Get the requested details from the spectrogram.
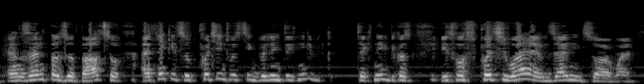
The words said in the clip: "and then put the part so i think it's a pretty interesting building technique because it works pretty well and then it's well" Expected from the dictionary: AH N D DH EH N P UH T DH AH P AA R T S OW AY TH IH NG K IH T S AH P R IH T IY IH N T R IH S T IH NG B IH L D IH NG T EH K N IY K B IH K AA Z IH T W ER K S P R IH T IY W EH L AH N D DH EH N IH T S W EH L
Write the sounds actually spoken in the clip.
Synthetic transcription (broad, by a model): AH N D DH EH N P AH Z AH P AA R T S OW AY TH IH NG K IH T S AH P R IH T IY IH N T R IH S T IH NG B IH L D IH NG T EH K N IY K B IH K AA Z IH T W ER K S P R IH T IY W EH L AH N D DH EH N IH T S W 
